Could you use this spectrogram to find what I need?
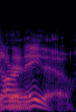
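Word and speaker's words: Arenado: It's Arnado. It's a much cooler last name.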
